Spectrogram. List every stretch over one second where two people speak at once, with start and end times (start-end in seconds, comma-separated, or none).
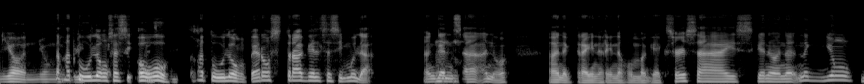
0.6-2.0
